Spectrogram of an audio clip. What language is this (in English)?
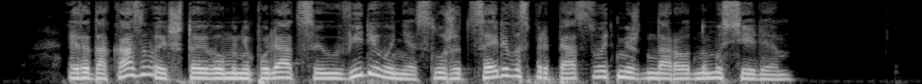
Russian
